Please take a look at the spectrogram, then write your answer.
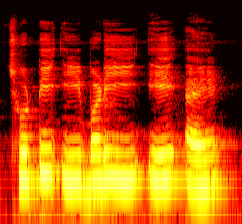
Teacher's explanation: जीभ के आधार पर स्वरों के 3 भेद पाए जाते हैं। अग्र स्वर जो जीभ के अगले भाग से उच्चारित किए जाते हैं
